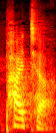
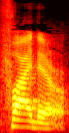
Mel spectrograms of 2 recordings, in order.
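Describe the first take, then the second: First: British accent, silent final r, clear t. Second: American accent, sounded r, t like d. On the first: "British অ্যাকসেন্টে এই ওয়ার্ডটির উচ্চারণ হবে ফাইটা" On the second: "তাহলে American ফাইডার"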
